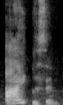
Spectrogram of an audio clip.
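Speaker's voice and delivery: ordinary talk, nothing marked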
